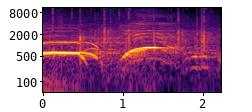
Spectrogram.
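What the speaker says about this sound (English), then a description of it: "So please give some cheers and all the leaders from Malaysia a warm applause." Seminar audience cheering and applauding, with loud rising whoops and shouts over a bed of clapping, close and energetic.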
